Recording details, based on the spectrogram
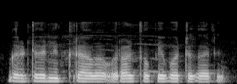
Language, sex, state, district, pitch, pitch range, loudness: Tamil, male, Tamil Nadu, Kanyakumari, 140 Hz, 135-145 Hz, -15 LUFS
